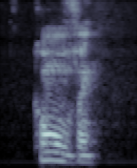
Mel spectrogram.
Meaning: third-person singular imperfect subjunctive of convenir
- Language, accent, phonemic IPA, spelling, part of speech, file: French, Canada, /kɔ̃.vɛ̃/, convînt, verb, LL-Q150 (fra)-convînt.wav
